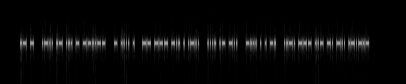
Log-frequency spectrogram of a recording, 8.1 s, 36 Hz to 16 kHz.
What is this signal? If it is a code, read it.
Morse code, heard as a keyed tone, about 51 wpm, 700 Hz. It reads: AT LAST, THE MODEL HAD BEEN FOUND.
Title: Sentences from Top 1000 Words - Review Part 5 - 50wpm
